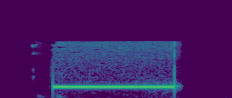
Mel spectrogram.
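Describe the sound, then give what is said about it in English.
A telephone line rings while a business call is being connected: after a faint click, one steady mid-pitched ringback tone sounds for a little over a second, then stops. “Please hold while we connect your call.”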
